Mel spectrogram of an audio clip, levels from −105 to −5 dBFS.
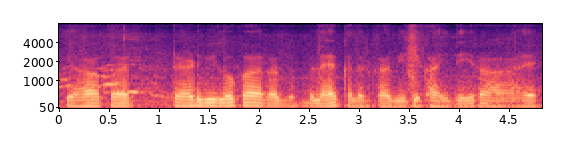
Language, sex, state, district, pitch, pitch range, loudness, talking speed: Hindi, male, Bihar, Kaimur, 105 Hz, 95-110 Hz, -17 LUFS, 160 wpm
